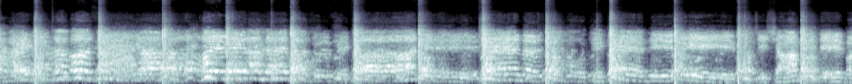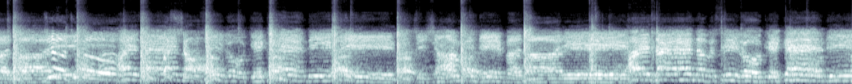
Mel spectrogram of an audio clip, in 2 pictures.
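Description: Men's voices chanting a noha in unison, with a steady beat of sharp slaps from mourners striking their bare chests (matam) in time with the chant.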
